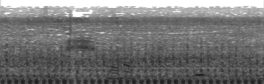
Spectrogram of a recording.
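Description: A motorcycle engine thrums steadily and loudly on a rough mountain road toward Gunung Tilu, Tegalbuleud, with rattling clatter and vibration throughout and no clear talk over it.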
